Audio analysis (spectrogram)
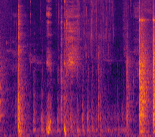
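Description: Pestle pounding and grinding in a mortar, mashing ingredients with olive oil added: irregular close knocks and scraping strokes, with a couple of louder hits near the end and no speech.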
